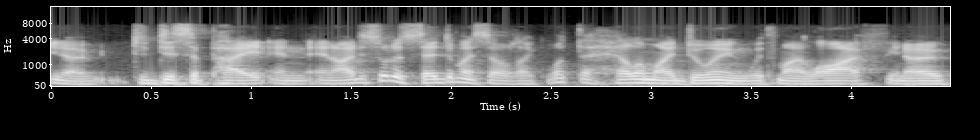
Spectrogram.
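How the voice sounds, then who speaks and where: Talking at a very fast pace, a man with an Australian accent keeps a fairly low pitch and fairly even intonation. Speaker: real estate investor. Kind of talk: interview. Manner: halting, many fillers.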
